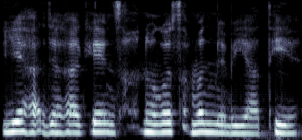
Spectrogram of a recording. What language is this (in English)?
Urdu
